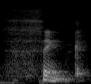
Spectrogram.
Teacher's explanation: Just literally, you're pushing air out with your tongue in between your teeth. There's an unvoiced TH in words like think · So we might go, just push the air out. Just literally, you're pushing air out with your tongue in between your teeth.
